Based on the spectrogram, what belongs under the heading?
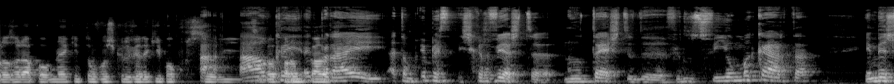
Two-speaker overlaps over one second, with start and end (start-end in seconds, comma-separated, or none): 2.0-3.3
